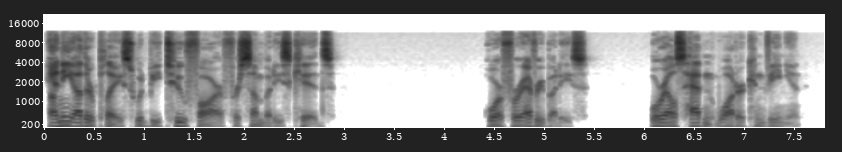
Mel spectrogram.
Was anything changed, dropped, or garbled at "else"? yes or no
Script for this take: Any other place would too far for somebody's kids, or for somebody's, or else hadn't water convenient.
no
